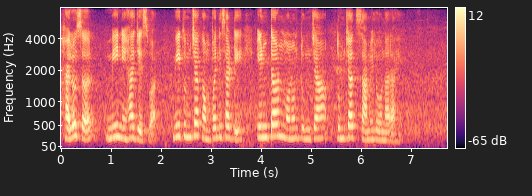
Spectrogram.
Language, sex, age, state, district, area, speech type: Marathi, female, 30-45, Maharashtra, Jalna, urban, read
